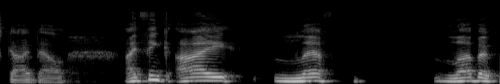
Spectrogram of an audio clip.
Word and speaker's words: Skibell: But because we grew up because the stores were everywhere, and everybody in our hometown of Lubbock knew how to pronounce Skybell, I think I left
